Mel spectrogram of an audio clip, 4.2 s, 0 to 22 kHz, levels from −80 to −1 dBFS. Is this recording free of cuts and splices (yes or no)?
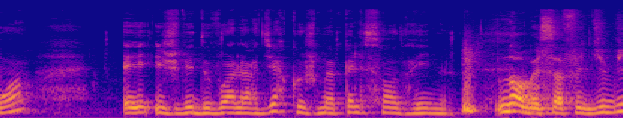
no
